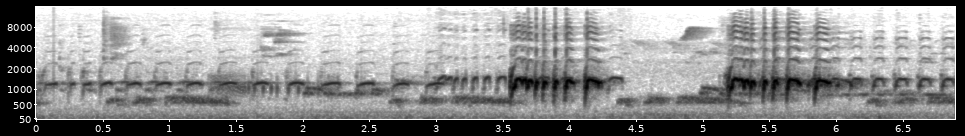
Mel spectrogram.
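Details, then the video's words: Local zebra dove singing, meant to set silent birds calling back: a soft train of repeated rolling coos, then two loud bursts of rapid, bubbling coo notes. "perkutut lokal gacor _suara nembak perkutut lokal bisu_ 100% LANGSUNG NYAUT"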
